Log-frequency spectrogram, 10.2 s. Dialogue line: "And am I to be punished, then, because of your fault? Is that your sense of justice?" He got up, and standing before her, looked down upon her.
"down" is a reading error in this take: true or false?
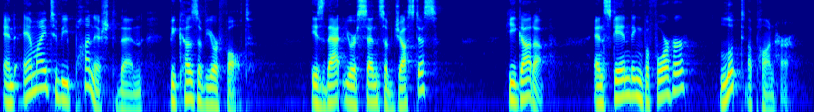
true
